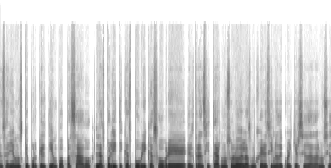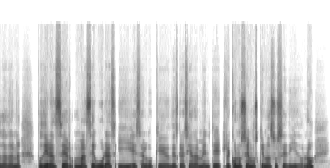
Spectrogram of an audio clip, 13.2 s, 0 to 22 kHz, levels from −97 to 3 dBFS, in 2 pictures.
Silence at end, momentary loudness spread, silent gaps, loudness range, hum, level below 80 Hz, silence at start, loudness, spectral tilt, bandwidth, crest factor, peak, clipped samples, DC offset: 0.35 s; 7 LU; none; 3 LU; none; -70 dBFS; 0 s; -24 LUFS; -6.5 dB/octave; 15.5 kHz; 14 dB; -8 dBFS; under 0.1%; under 0.1%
